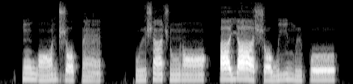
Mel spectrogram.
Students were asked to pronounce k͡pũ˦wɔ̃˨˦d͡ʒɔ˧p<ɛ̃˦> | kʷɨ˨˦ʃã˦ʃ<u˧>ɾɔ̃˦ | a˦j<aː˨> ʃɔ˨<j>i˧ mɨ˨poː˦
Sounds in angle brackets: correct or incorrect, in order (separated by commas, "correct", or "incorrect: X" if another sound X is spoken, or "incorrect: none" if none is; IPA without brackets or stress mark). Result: incorrect: ɛ̃˨, incorrect: ũ˧, incorrect: aː˦˨, incorrect: w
